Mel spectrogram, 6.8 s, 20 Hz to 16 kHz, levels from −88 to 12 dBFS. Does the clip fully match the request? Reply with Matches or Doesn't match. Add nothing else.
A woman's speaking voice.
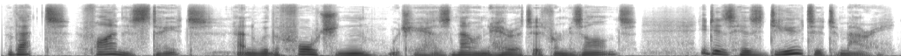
Doesn't match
